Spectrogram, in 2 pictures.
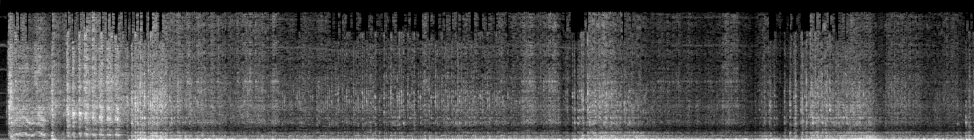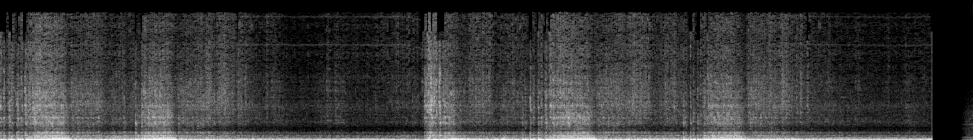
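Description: A car engine running with no exhaust system fitted starts up, then idles raw and loud up close, broken by a series of repeated sharp revs rising and falling before cutting off.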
